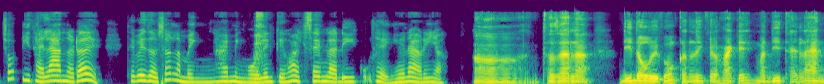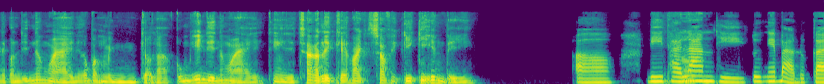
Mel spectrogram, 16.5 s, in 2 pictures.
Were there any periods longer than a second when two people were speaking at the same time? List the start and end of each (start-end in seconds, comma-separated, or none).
none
